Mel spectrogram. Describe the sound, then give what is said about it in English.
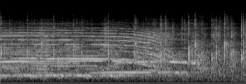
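An audience cheers and calls out in praise to King Jesus over sustained keyboard chords, a loud, continuous wash of voices with a few sharper claps and shouts toward the end. “First of all, can we just give it up for King Jesus? First rebuke of the morning, you made more noise for me than you did King Jesus.”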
